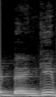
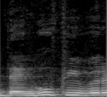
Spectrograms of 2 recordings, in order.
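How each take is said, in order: First: "डेंगू" with a final "ee"; alternative pronunciation. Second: "डेंगू" with a final "oo"; questioned pronunciation. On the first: Host asking the doctor to rule, "डेंगू" said den-gee. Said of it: "डेंगू fever है कि डेंगू". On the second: Host asking the doctor to rule, "डेंगू" said den-goo. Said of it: "please ये बता दें". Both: Shown as a demonstration.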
